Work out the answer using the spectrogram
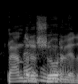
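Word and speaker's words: André Schürrle: Андре Шурли, да.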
